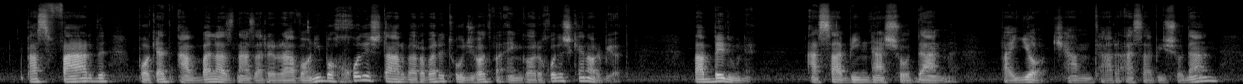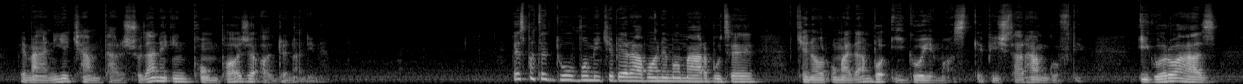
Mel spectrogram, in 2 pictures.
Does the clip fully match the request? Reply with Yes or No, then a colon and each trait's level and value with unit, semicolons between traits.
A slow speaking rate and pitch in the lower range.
No: average, 125 wpm; low, 120 Hz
